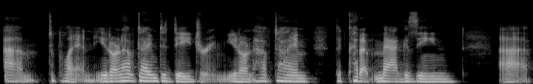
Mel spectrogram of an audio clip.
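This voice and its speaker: Podcast host, woman, low voice with some vocal fry, chatty motivational coaching, lots of ums. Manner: chatty, encouraging, with many ums and restarts. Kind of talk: casual motivational talk to listeners.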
